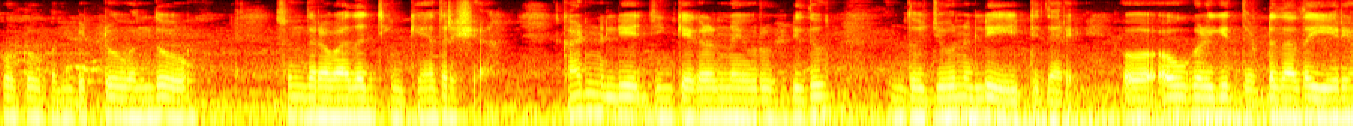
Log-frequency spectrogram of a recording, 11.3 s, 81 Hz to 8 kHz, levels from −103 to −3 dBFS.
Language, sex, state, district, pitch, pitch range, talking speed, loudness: Kannada, male, Karnataka, Bijapur, 110 Hz, 110-115 Hz, 100 wpm, -16 LUFS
